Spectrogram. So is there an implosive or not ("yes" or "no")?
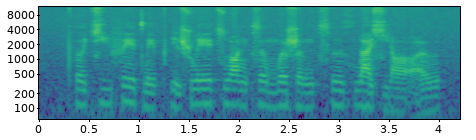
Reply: no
